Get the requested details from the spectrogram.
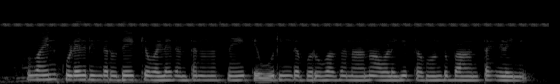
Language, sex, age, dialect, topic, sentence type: Kannada, female, 18-24, Central, agriculture, statement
